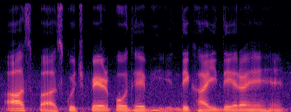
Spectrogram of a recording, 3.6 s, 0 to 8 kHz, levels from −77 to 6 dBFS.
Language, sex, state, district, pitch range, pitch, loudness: Hindi, male, Uttar Pradesh, Lalitpur, 100-120 Hz, 105 Hz, -17 LUFS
